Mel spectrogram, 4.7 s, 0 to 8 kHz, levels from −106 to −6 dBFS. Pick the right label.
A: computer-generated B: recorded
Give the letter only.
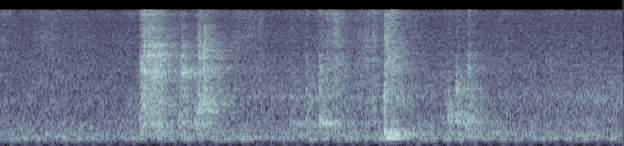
A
